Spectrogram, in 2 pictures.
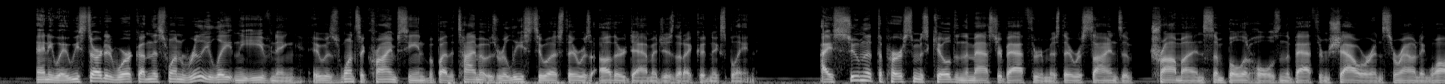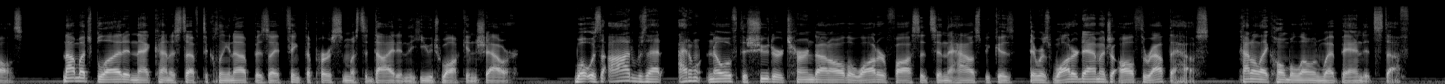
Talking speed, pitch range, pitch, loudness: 255 wpm, 90-120 Hz, 100 Hz, -23 LUFS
